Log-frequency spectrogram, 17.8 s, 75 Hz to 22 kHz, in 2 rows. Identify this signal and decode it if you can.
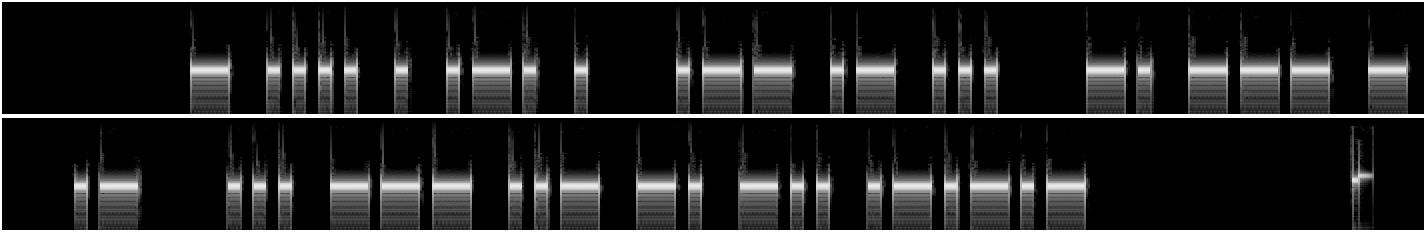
Morse code, heard as a keyed tone, about 15 wpm, 700 Hz. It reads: THERE WAS NOT A SOUND.
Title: Sentences from Top 1000 Words - Review Part 1 - 15wpm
